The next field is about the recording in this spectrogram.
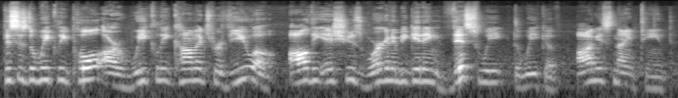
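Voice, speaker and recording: Male podcast co-host, bright tone, casual comic-review delivery, conversational with punched announcements. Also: high-pitched, fairly quick.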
